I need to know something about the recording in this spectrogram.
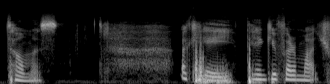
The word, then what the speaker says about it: Thomas: Note, th is usually pronounced th or d, but sometimes t. Thailand, Thames, Thomas.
